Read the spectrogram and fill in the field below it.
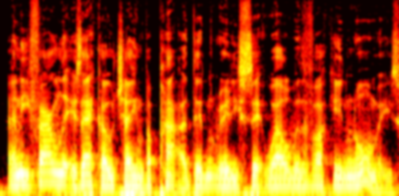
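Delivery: normal talking voice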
